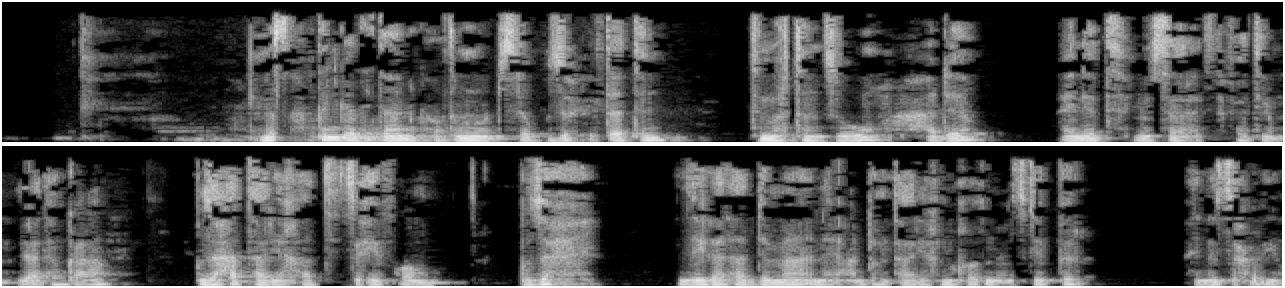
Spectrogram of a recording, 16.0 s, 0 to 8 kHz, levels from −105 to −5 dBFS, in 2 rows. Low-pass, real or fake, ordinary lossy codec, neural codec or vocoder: 7.2 kHz; real; MP3, 32 kbps; none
